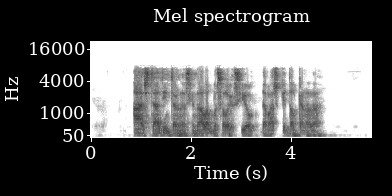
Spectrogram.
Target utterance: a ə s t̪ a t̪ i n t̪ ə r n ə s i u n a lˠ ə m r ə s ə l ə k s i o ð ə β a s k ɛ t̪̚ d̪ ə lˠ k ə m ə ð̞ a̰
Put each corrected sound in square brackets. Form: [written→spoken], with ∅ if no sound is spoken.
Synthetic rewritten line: a ə s t̪ a t̪ i n t̪ ə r n ə s i u n a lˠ ə m [r→l] ə s ə l ə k s i o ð ə β a s k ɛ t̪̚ d̪ ə lˠ k ə [m→n] ə ð̞ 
